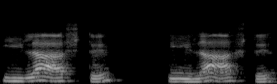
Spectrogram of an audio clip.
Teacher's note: tenemos un enchaînement consonantique y después un enchaînement vocalique al mismo tiempo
